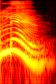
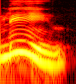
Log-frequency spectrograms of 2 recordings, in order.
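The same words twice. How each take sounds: First: The vowel in the word is cut short. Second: The vowel in the word is drawn out long. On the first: The speaker calls it right. "You should cut it and make it a short word" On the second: The speaker calls it wrong. "It is not where do you live"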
